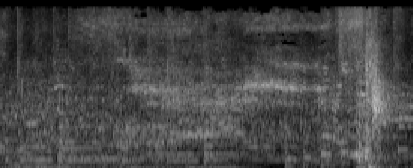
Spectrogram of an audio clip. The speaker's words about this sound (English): That's the Bible hitting him in the face. And then people in the crowd are screaming hallelujah because he falls to the ground, and then suddenly he looks like he's dazed and confused.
